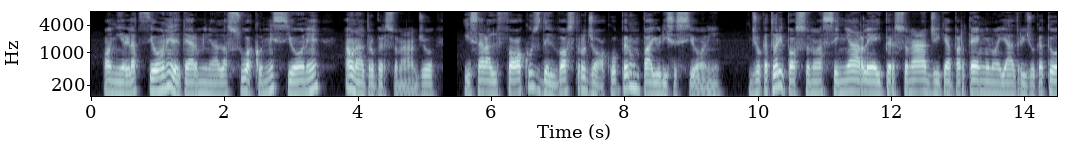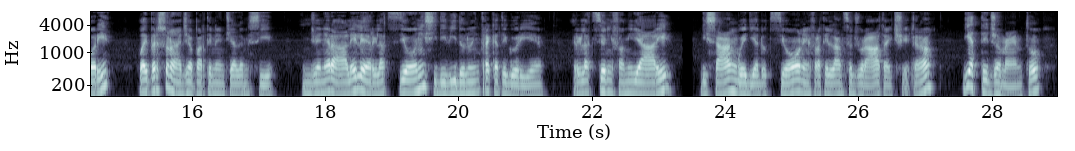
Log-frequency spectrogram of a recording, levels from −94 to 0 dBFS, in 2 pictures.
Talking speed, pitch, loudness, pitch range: 120 wpm, 120 Hz, -21 LUFS, 110-130 Hz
